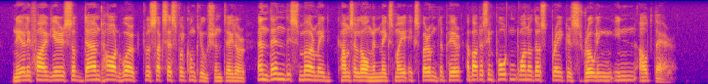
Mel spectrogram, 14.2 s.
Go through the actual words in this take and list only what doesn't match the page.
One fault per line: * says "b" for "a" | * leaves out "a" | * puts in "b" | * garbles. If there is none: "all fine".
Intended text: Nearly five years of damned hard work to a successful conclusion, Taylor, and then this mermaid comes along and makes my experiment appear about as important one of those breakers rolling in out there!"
all fine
